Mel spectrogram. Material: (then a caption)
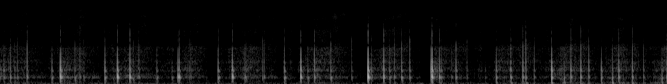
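Cloth, board. Long nails scratch the cover of a purple cloth-bound hardcover cookbook held up in front. A quiet, dry series of short scratches and clicks comes in uneven bursts, several carrying a faint hollow tone around 340 Hz that dies away almost at once.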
